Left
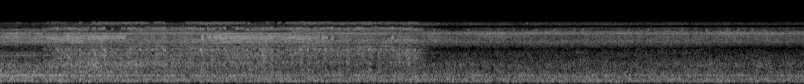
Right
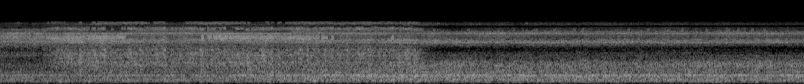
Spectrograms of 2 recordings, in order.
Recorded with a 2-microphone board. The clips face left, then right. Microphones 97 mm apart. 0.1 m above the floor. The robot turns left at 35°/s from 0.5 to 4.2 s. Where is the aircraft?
40° left (ahead or behind); by 8.1 s 65° right (ahead or behind).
